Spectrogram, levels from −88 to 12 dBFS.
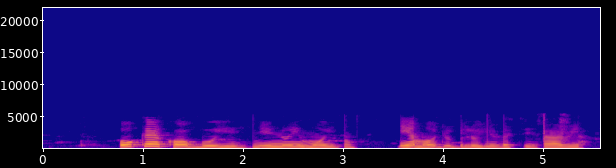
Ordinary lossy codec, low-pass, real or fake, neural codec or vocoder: MP3, 48 kbps; 5.4 kHz; real; none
